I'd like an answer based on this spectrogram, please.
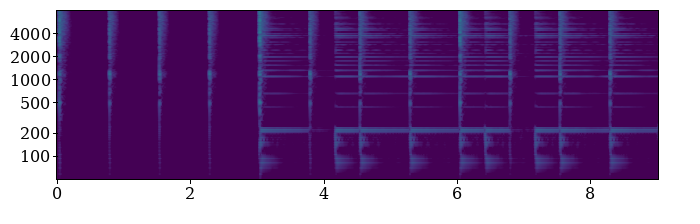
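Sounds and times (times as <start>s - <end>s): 
guitar playing rhythm dictation exercises: 3.0s - 9.0s.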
